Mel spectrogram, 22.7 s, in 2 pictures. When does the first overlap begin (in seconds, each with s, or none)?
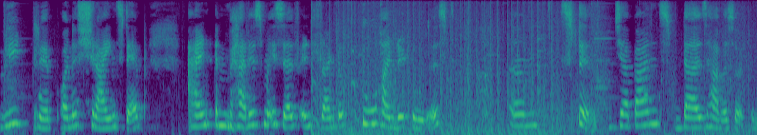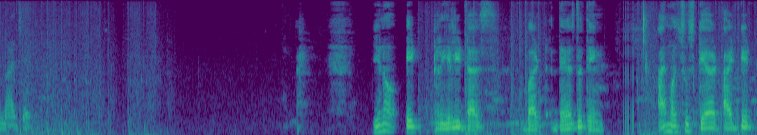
none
